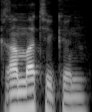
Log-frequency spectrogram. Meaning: plural of Grammatik
- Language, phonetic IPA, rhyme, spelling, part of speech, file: German, [ɡʁaˈmatɪkn̩], -atɪkn̩, Grammatiken, noun, De-Grammatiken.ogg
